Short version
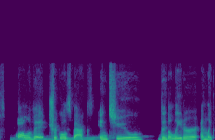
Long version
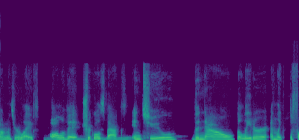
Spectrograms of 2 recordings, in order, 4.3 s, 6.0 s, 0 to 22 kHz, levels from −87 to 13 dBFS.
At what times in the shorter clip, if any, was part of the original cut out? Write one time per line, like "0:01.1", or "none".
0:03.3

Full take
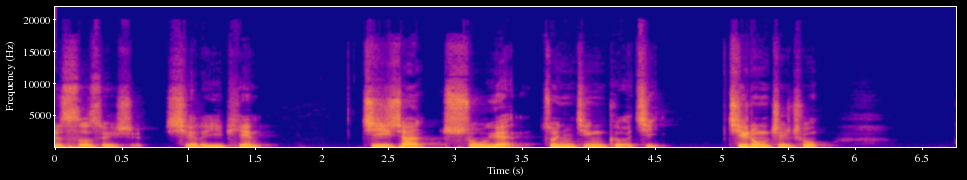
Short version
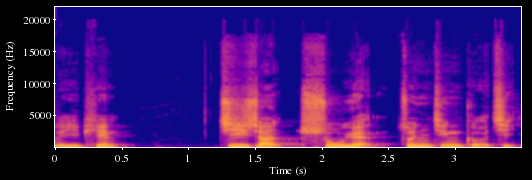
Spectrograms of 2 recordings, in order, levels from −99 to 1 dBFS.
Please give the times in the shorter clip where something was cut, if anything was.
none

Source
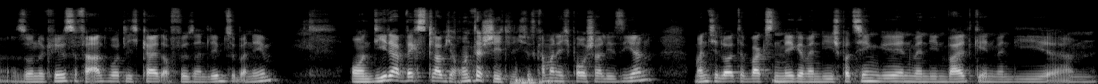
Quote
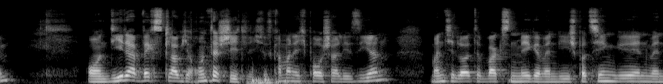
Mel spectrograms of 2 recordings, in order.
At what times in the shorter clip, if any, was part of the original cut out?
none

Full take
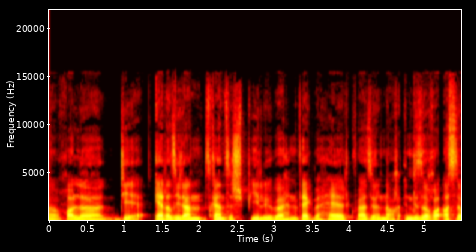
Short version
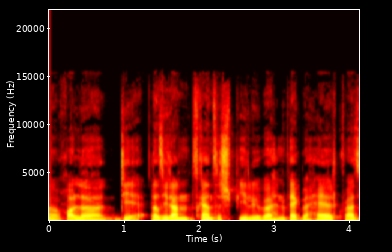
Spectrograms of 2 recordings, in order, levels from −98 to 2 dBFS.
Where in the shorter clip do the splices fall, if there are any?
0:01.4

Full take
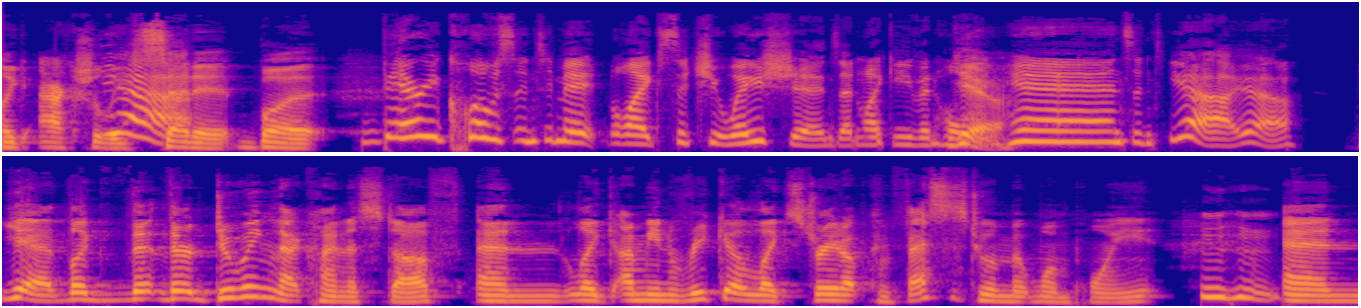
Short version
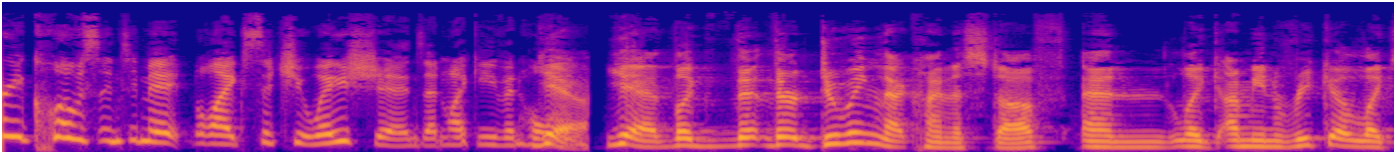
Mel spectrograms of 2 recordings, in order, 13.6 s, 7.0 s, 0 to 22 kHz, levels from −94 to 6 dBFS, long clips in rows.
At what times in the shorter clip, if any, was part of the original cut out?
0:02.9

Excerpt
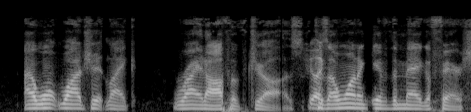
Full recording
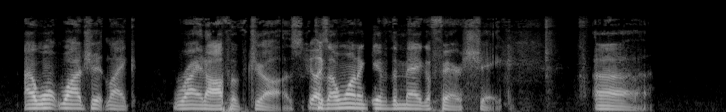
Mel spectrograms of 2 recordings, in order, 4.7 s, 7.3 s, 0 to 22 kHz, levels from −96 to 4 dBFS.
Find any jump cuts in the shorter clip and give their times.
none

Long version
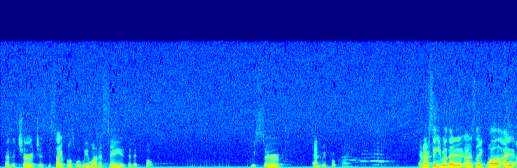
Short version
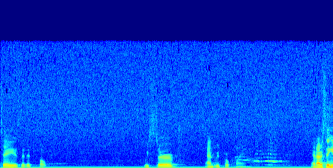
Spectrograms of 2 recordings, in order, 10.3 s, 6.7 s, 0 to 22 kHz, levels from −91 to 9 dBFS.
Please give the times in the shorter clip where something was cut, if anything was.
none

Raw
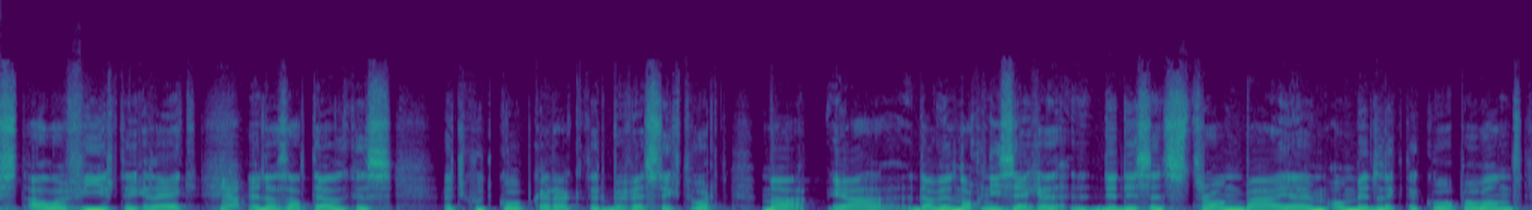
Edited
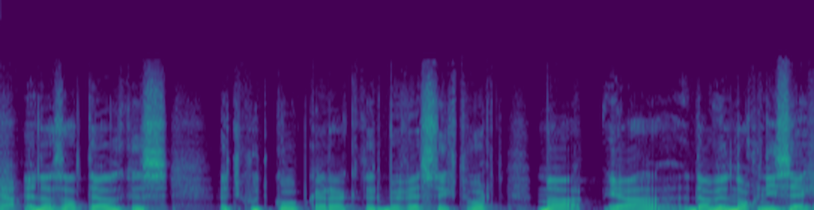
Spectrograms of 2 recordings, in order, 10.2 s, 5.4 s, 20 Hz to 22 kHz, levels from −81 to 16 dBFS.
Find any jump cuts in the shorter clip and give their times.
none

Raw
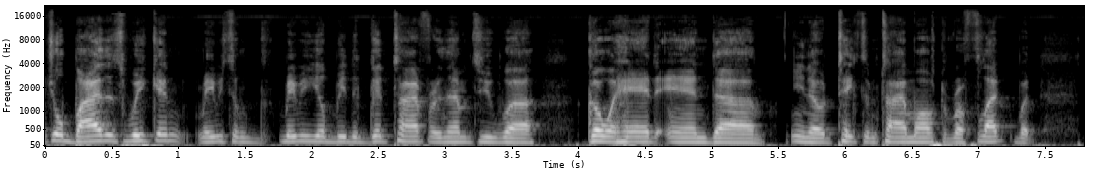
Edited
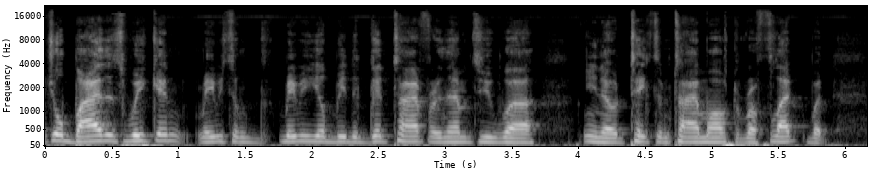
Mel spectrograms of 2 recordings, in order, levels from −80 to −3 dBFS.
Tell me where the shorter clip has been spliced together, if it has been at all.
0:04.0

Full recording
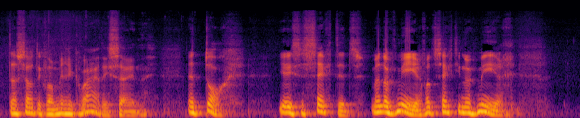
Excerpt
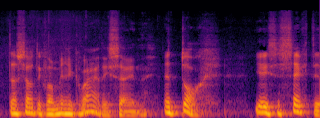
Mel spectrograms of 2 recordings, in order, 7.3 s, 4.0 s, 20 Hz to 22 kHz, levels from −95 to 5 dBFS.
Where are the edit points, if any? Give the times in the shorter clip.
0:02.0

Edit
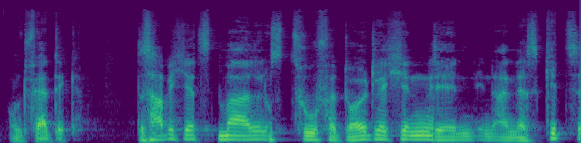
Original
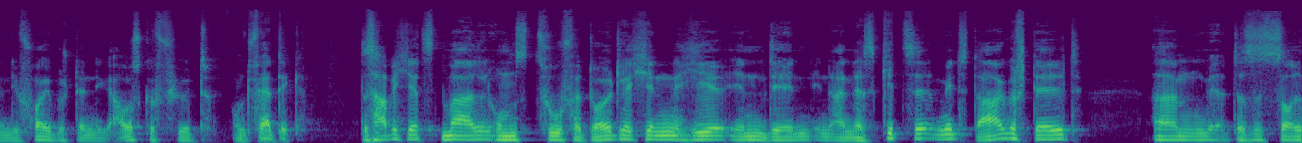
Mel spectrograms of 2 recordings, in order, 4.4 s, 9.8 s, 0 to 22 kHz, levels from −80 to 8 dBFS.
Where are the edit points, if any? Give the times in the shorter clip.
0:02.0
0:03.2

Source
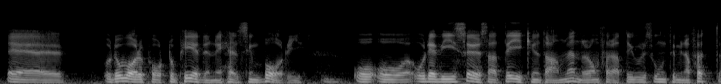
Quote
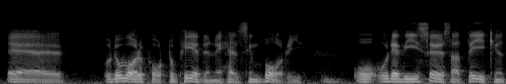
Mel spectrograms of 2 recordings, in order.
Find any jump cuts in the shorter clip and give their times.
0:03.8

